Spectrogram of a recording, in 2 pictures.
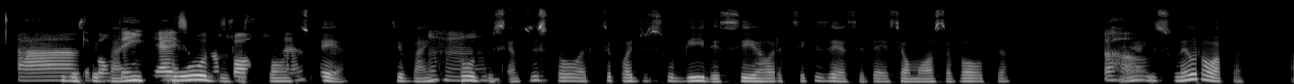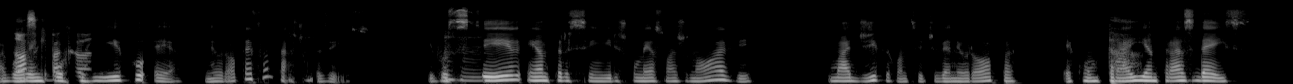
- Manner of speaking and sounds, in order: tapping; throat clearing
- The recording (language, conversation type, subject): Portuguese, advice, Como posso economizar nas férias sem sacrificar experiências inesquecíveis?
